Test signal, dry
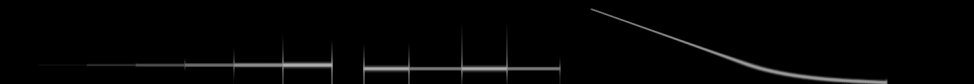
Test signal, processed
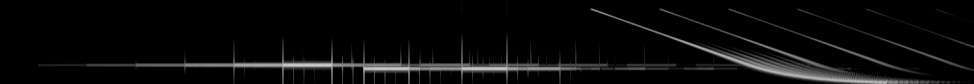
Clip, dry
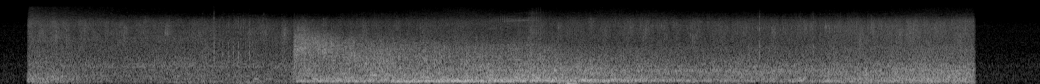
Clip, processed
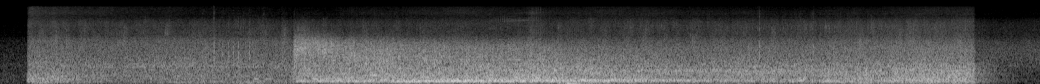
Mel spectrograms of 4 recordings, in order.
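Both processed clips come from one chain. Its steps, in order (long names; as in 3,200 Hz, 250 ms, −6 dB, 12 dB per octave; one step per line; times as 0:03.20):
flat-topped bell 5,900 Hz −9.5 dB
on a send: echo with a time of its own for lows and highs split 1,100 Hz, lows 105 ms, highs 688 ms, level −12.5 dB
on the sum: level +7 dB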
